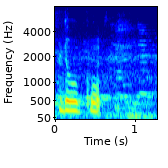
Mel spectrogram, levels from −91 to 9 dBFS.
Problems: continuous background conversations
